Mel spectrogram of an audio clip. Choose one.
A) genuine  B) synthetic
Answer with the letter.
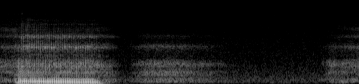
A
